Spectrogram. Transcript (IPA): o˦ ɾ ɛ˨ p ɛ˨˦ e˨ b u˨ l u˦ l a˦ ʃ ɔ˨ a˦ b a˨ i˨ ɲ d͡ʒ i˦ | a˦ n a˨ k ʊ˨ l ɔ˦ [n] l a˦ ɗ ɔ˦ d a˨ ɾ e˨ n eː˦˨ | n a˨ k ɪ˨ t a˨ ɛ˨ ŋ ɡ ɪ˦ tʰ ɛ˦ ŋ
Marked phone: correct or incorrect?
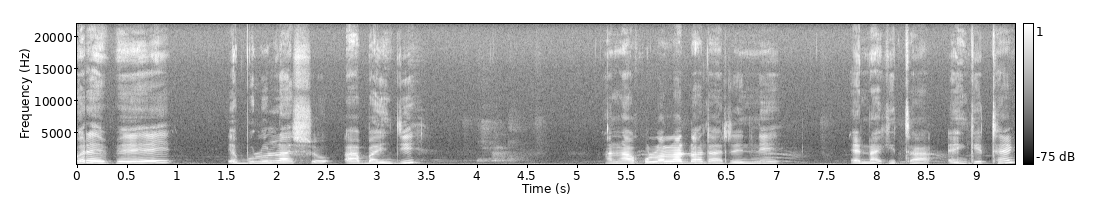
incorrect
